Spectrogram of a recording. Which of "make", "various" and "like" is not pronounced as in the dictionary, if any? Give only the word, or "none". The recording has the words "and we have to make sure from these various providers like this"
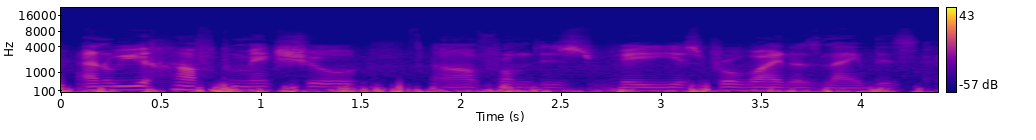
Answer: none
